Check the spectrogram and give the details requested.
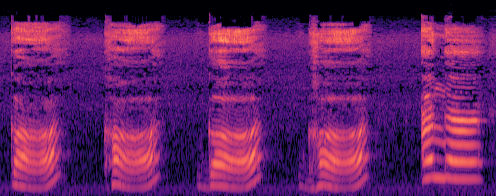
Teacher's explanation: अब देखिए, आप अपने गले पर हाथ रखिए और बोलिए क, ख, ग, घ, अंग। तो इसमें हमारी जीभ का जो पिछला भाग है वो हमारे गले को टच कर रहा है, इसलिए इसको हम क वर्ग बोलते हैं।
